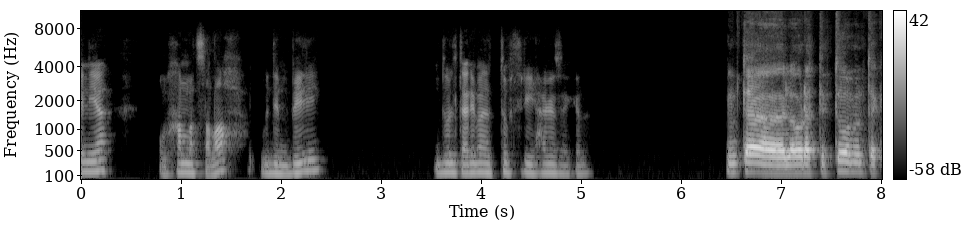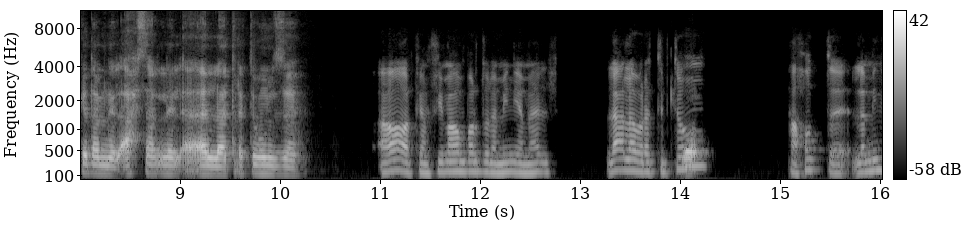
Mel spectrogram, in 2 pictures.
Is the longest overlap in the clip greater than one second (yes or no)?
no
